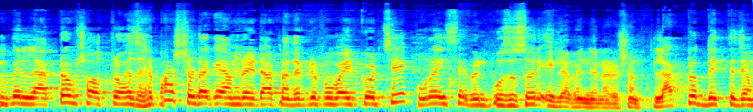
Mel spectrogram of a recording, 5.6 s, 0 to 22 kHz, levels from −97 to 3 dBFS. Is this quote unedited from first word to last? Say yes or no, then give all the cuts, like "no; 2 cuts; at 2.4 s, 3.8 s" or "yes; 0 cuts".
no; 1 cut; at 3.1 s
